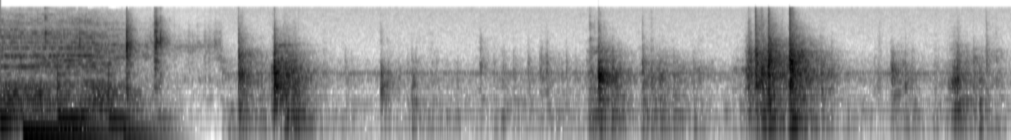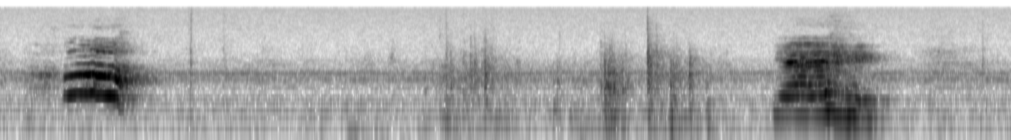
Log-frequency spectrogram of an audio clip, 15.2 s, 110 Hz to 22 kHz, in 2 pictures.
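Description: Background music that stops about a second and a half in, then several short plastic knocks and scrapes as a 2017 Honda Civic's front bumper trim is worked loose by hand. A woman gives two short vocal exclamations, one about eight seconds in and one near the end.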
